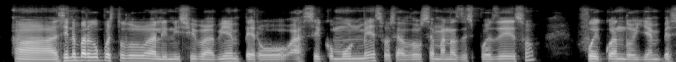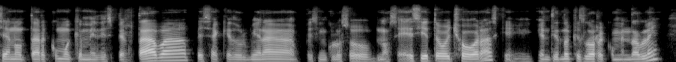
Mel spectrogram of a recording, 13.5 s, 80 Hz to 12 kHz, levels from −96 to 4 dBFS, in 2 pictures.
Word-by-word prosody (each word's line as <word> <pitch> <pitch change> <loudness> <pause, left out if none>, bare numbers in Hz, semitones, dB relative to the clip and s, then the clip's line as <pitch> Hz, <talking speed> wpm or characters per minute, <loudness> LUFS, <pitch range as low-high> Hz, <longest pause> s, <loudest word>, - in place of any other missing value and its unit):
Ah, 120 -2 +5
sin 165 - +3
embargo, 175 -1 +6
pues 170 -3 +2
todo 145 -2 +1
al 125 -2 +3
inicio 125 +2 -2
iba 120 -2 +1
bien, 135 +2 0
pero 115 -1 -1
hace 120 +2 -1
como 130 -1 -2
1 135 0 -1
mes, 160 +3 -1
o - - -2
sea, 110 - -2
2 120 +1 -3
semanas 120 -1 -1
después 120 +1 -5
de 130 0 +3
eso, 190 - -4 0.4
fue 130 -2 +1
cuando 130 -3 +1
ya 115 +1 -3
empecé 120 +1 -3
a - - 0
notar 120 0 -2
como 130 -3 -5
que - - -7
me 115 0 -6
despertaba, 170 +9 +3
pese 115 - -5
a - - -3
que - - -9
durmiera, 120 0 -2
pues - - -14
incluso, 115 +1 -5
no 120 - -7
sé, 145 - -3
7 140 0 0
u - - +4
8 135 -1 +1
horas 125 +11 +1
que 130 -1 -16
que - - -9
entiendo 120 +2 -3
que - - -7
es 130 - -10
lo 125 - +4
recomendable, 120 - -3
125 Hz, 220 wpm, -24 LUFS, 120-135 Hz, 0.4 s, embargo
